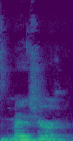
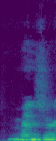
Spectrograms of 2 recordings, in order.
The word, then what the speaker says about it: measure: Measure is a two-syllable word. Measure. That EA sort of meshes together to form an S sound. You may have learned about that EA sound in your orthography class. Something like bread.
